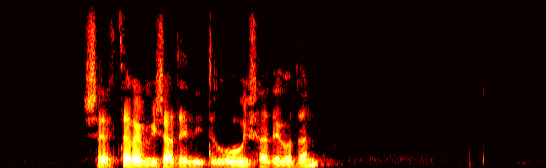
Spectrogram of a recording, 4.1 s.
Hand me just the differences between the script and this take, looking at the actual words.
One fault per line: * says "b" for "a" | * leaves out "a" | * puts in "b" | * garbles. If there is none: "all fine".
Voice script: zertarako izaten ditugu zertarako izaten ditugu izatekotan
* leaves out "zertarako izaten ditugu"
